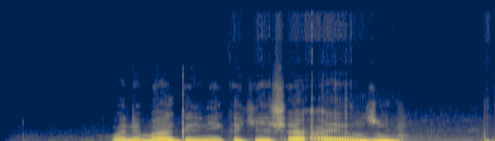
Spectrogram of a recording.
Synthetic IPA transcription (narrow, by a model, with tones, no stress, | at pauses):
wɐ˦ne˦maː˦ɡɐ˨niː˦kɐ˦kʲeː˨ʃa˦ʔa̰˨jɐ̰˨nzu˦ʔ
